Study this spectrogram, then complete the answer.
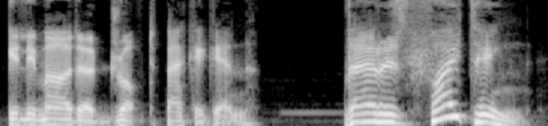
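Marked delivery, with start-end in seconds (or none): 2.3-3.5 high, booming giant woman; giant warrior woman. A narrator's reading. Teblor woman's voice.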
